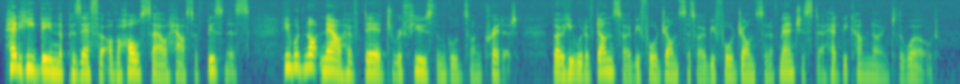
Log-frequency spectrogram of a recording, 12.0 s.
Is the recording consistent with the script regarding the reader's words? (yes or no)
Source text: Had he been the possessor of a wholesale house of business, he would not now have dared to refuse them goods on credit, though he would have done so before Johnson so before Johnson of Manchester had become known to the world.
yes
